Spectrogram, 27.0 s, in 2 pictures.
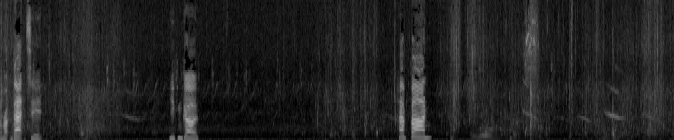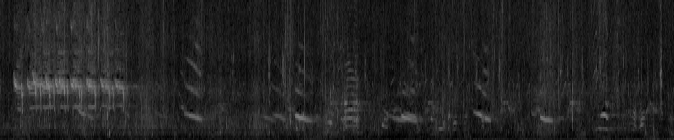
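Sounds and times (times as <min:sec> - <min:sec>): faint bird calls: 0:08.8 - 0:26.9.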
